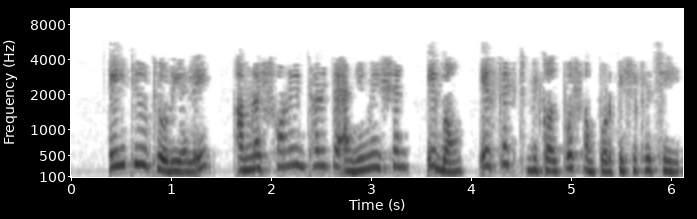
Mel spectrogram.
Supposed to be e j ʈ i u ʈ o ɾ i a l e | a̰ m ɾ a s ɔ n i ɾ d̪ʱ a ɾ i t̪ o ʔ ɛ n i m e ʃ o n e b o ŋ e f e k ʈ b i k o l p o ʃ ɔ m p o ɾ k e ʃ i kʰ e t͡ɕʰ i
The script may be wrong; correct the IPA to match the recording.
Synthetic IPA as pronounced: e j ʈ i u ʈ o ɾ i a l e | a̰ m ɾ a ʃ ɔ n i ɾ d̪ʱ a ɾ i t̪ o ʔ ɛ n i m e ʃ o n e b o ŋ e f e k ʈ b i k o l p o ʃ ɔ m p o ɾ k e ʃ i kʰ e t͡ɕʰ i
